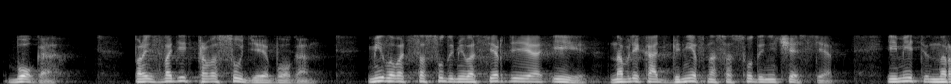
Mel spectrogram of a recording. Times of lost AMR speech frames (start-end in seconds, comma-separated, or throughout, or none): none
